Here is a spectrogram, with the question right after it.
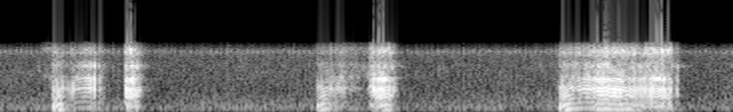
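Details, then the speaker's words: Sleeping man whose friend says something is wrong with his sleep, sounding as if choking: loud, rattling snores with gasping, snorting bursts between; harsh obstructed-sounding snoring. "Jakby się dusił."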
